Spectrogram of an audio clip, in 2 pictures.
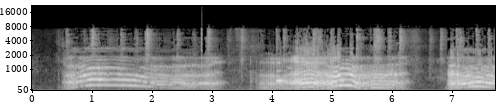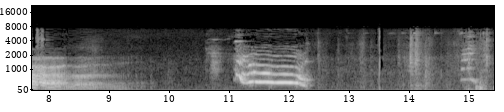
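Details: Huskies and Malamutes lying on a bed indoors, 'talking' to demand their owner get up and feed them: long, loud, wavering woo-woo howls in three extended bouts, then a shorter, falling, yodel-like call and faint whimpers.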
